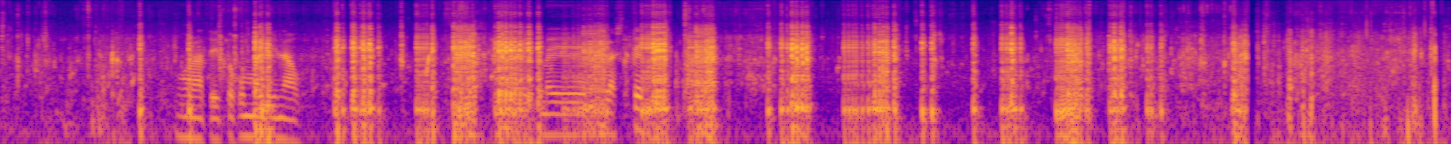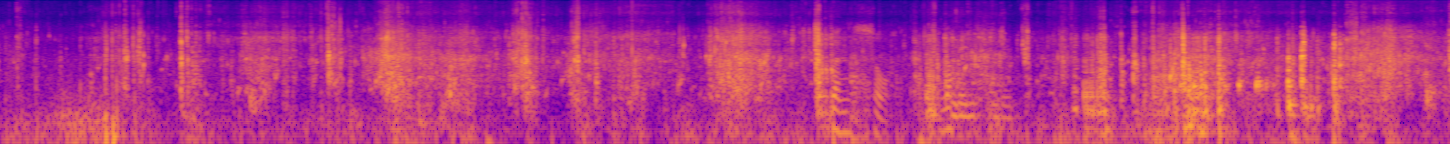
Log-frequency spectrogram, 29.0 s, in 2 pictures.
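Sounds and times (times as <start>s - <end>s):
water slapping against boat hull: 0.0s - 29.0s
sharp knocks and bumps: 1.3s - 13.2s, 25.1s - 28.1s.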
